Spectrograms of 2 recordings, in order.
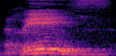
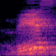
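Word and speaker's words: rays: के समान हो जैसे आर ए वाई एस इसका उच्चारण होगा रेज रेस नहीं पले रेज रेज का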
